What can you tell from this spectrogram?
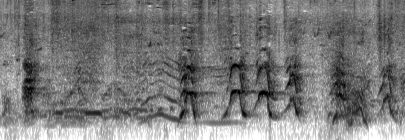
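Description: Several young sled dogs yelping and howling together while being harnessed, a chorus of quick high calls that swoop up and down in pitch. It grows denser and louder about two seconds in, the excited noise of a team waiting to pull.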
